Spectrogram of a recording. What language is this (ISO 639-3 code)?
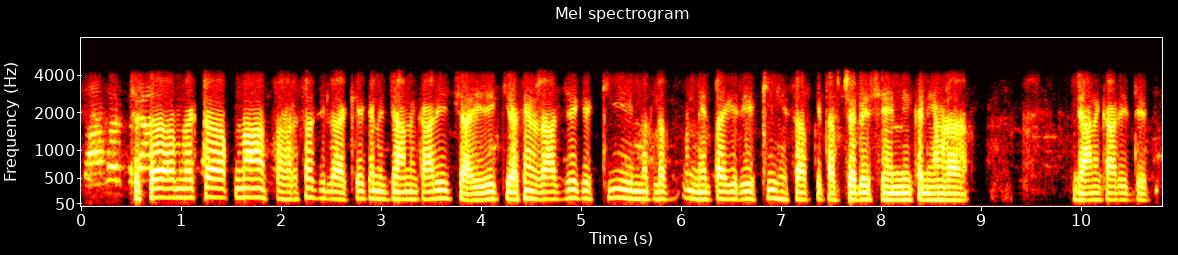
mai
